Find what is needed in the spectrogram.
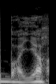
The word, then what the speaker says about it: Baja: Men uttalet Baja, alle sier Baja.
